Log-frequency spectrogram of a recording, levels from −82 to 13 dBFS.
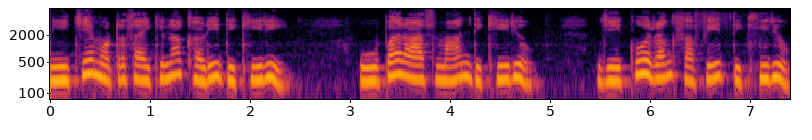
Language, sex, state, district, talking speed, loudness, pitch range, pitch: Rajasthani, female, Rajasthan, Nagaur, 105 wpm, -14 LUFS, 190-225 Hz, 200 Hz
